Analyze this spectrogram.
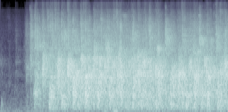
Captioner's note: audience applauds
